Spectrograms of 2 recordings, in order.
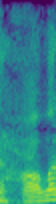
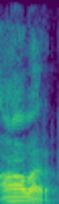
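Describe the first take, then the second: First: The word begins with an h sound. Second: The word begins directly with a vowel. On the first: The speaker calls it wrong. "ये हावर नहीं बोलता" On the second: The speaker calls it right. "ये बोलता है आवर"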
